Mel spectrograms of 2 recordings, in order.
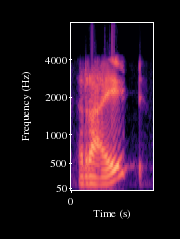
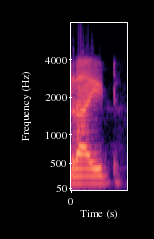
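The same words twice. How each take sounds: First: It is said excitedly, rising like a question. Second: It is said in a crying, whining tone.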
